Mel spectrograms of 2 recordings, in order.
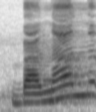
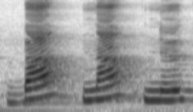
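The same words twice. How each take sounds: First: Said in the usual way. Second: Banane broken slowly into ba-na-ne, final ne sounded; syllable by syllable. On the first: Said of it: "mais je n'entends pas en". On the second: Shown as a demonstration. Teacher sounding out banane for beginning readers, syllable by syllable. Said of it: "Quand vous voyez ici".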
